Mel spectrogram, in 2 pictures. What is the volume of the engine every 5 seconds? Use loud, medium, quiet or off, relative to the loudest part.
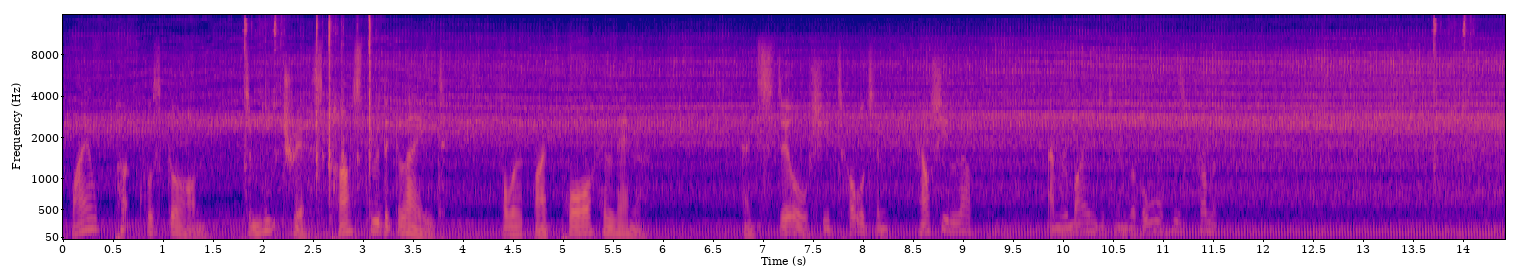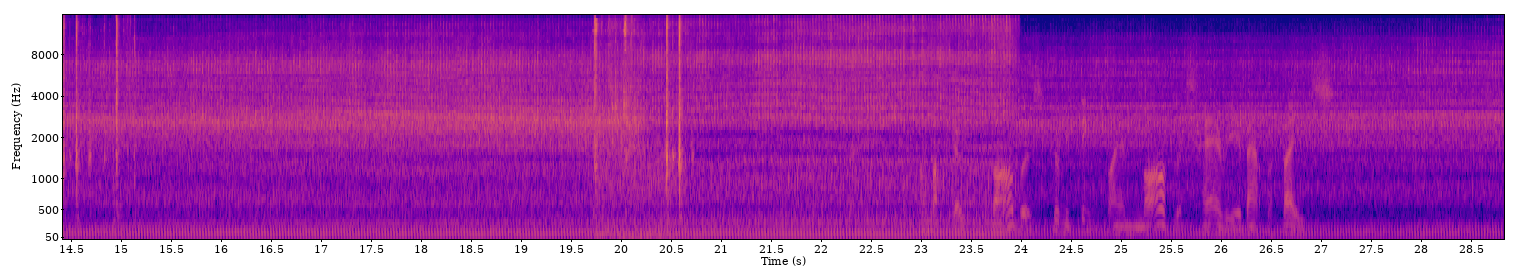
medium, medium, loud, loud, loud, medium.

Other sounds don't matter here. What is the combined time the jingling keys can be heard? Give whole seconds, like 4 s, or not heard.
4 s.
